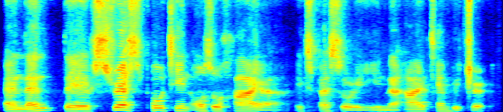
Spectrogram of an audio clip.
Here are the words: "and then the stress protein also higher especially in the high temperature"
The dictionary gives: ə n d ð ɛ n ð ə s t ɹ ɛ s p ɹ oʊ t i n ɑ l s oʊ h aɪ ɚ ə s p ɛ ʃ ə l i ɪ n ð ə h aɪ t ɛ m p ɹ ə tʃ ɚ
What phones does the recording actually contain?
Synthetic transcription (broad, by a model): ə n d ɛ n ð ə s t ɹ ɛ s p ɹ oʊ t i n ɑ l s oʊ h aɪ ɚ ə s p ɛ s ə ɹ i ɪ n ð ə h aɪ t ɛ m p ɹ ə tʃ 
